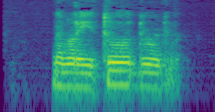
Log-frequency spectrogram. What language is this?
Pashto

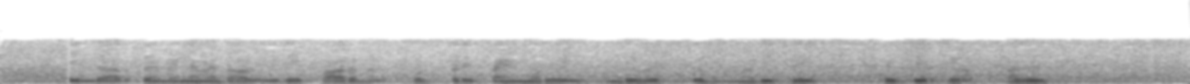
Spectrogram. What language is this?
Tamil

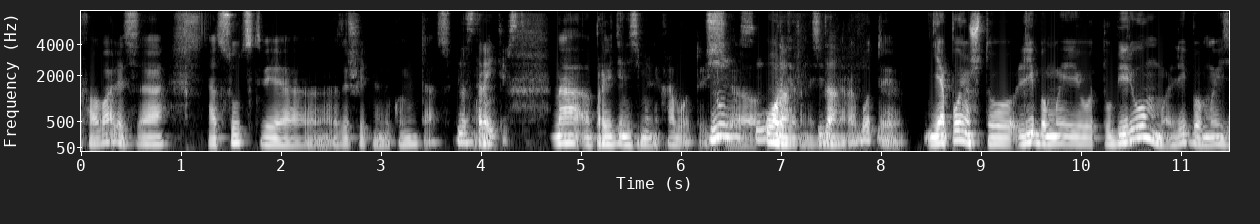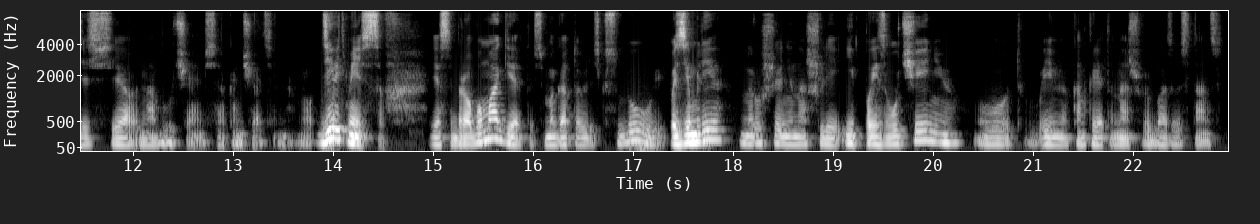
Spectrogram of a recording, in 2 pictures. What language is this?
Russian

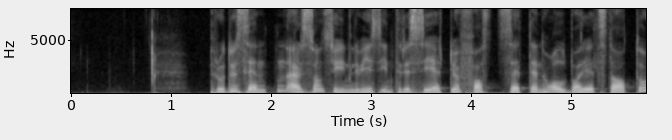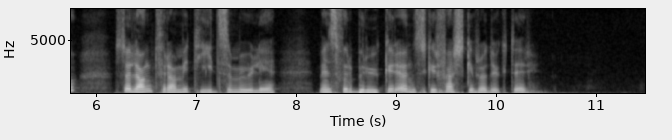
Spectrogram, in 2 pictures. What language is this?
Norwegian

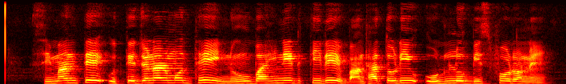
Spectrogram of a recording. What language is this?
Bangla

